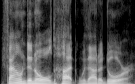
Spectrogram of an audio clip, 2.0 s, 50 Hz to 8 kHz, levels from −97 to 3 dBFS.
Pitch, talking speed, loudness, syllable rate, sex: 125 Hz, 235 wpm, -17 LUFS, 5.0 syllables/s, male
